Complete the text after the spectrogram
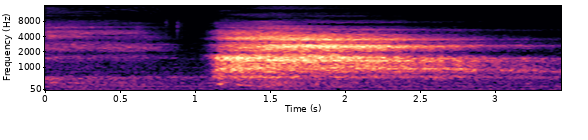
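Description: A slow, deep breath as a breathing exercise: a quiet inhale, a brief pause, then a long, loud, airy exhale that fades out, with no talking.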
